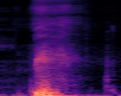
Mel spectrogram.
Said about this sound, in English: Yeah, I coughed right in the mic, and I am so sorry. I'm going to have to go in and fix that. I don't care about the grossness. I care about the bad audio.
